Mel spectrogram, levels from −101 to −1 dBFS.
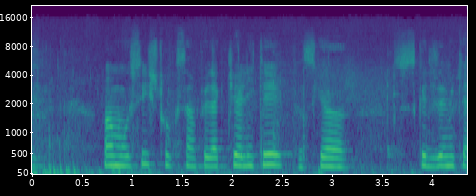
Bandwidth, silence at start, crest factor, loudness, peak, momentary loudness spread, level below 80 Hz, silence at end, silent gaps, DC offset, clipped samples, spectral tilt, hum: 16.5 kHz; 0 s; 18 dB; -37 LUFS; -20 dBFS; 14 LU; -56 dBFS; 0 s; none; under 0.1%; under 0.1%; -4.5 dB/octave; none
